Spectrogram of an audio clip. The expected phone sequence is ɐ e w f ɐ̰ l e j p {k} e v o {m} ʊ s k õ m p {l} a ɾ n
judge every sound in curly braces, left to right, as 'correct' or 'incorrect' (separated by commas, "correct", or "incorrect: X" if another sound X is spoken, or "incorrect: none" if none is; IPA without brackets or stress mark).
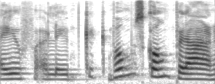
correct, correct, incorrect: ɾ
